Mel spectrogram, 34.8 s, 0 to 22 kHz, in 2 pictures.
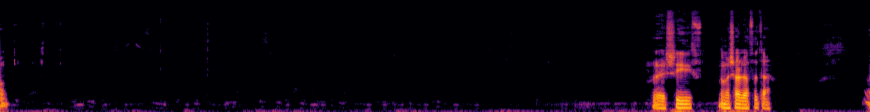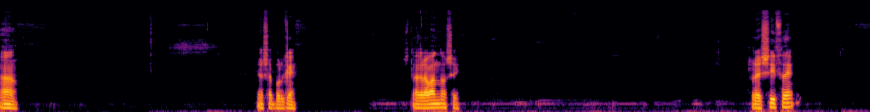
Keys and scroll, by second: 0.7 typing, 5.3 typing, 7.7-8.4 typing, 9.8 typing, 11.9-12.2 typing, 13.2-13.8 typing, 32.3-32.8 typing, 34.1 typing.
